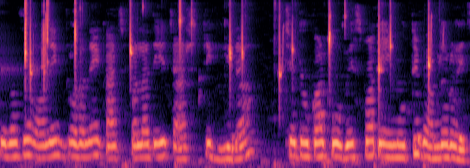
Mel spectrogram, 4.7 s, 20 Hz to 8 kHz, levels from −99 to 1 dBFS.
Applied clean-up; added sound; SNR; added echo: classical method WPE with log-MMSE.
